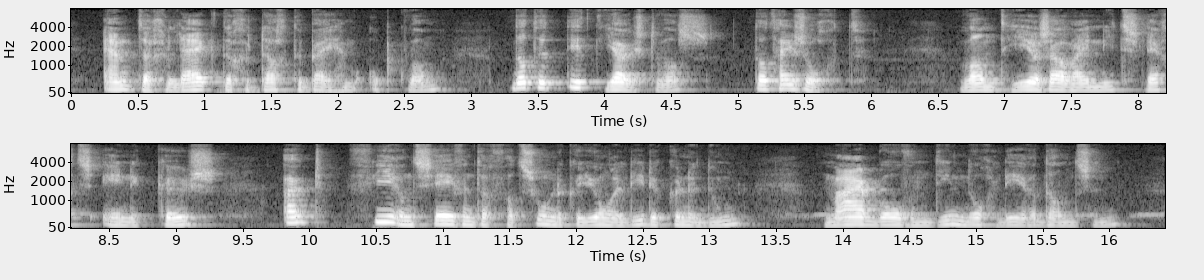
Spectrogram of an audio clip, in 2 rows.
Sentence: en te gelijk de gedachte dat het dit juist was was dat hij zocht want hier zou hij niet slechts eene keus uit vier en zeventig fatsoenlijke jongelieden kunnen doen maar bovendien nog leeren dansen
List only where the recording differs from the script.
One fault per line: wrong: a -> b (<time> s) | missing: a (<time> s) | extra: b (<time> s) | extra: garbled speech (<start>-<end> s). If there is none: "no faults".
extra: bij hem opkwam (1.8 s)
missing: was (4.9 s)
